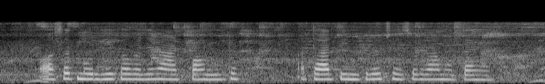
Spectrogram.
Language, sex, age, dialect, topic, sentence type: Hindi, female, 31-35, Kanauji Braj Bhasha, agriculture, statement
